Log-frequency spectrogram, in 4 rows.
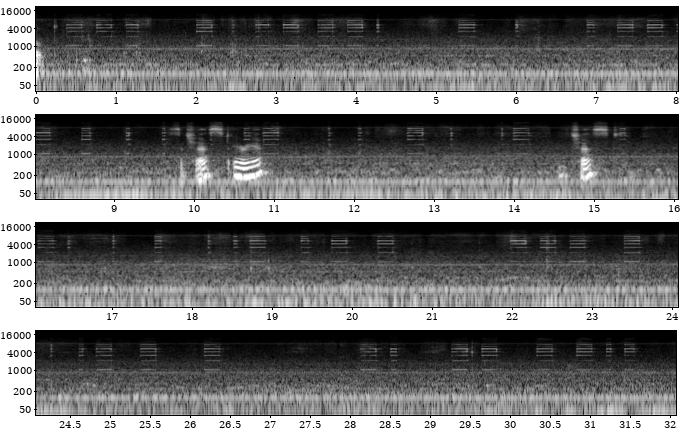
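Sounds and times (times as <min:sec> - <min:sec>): steady low hum: 0:00.0 - 0:32.0
meter alarm high-pitched beeps: 0:00.4 - 0:01.4, 0:02.0 - 0:04.4, 0:05.3 - 0:06.1, 0:06.9 - 0:09.8, 0:10.6 - 0:11.1, 0:11.7 - 0:13.3, 0:13.9 - 0:14.3, 0:16.1 - 0:17.7, 0:18.5 - 0:20.6, 0:21.9 - 0:23.7, 0:24.6 - 0:25.6, 0:26.2 - 0:26.5, 0:28.1 - 0:31.6.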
